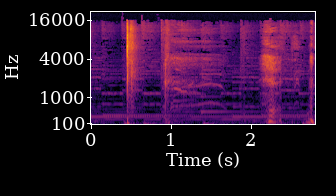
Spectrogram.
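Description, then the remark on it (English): One sharp, loud hand clap rings out early on. A few softer thumps and rustles follow over a faint steady hum. “So here comes a clap.”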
